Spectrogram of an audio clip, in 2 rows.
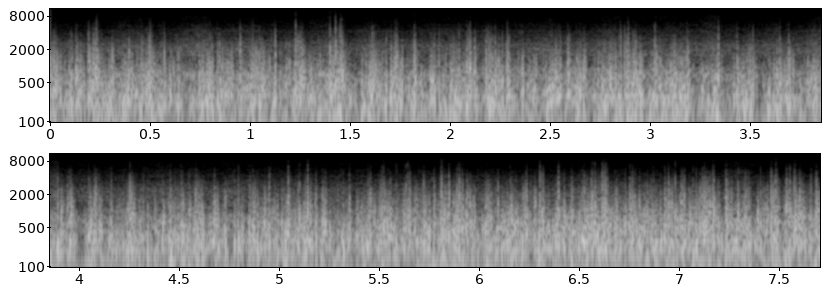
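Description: Wind buffeting the microphone at the open window of a moving 1980s train, over the steady running noise of the train on the rails.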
